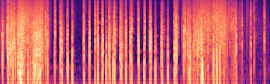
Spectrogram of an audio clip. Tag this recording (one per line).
noise
glitch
